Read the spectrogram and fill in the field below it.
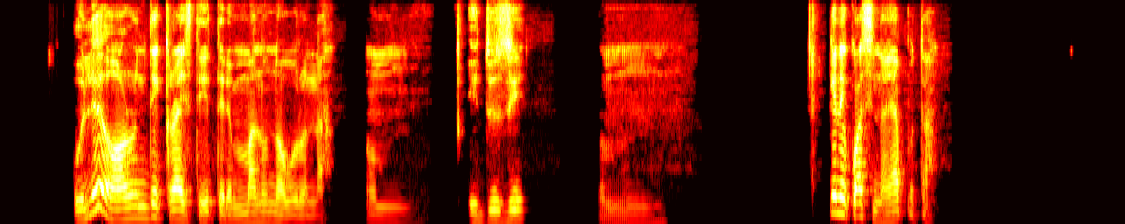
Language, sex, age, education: Igbo, male, 15-29, tertiary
